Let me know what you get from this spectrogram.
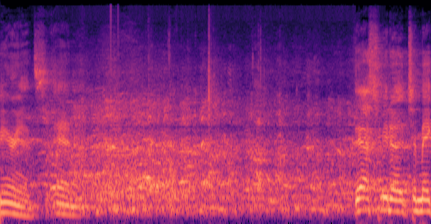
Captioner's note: audience laughs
